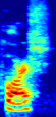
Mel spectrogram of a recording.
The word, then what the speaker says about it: Porsche: don't be a California Porsche is word it's two syllables okay it's not Porsche Porsche yeah because it's like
